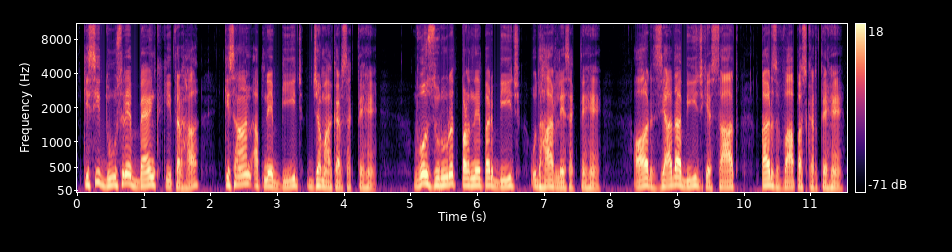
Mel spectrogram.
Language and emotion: Urdu, neutral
